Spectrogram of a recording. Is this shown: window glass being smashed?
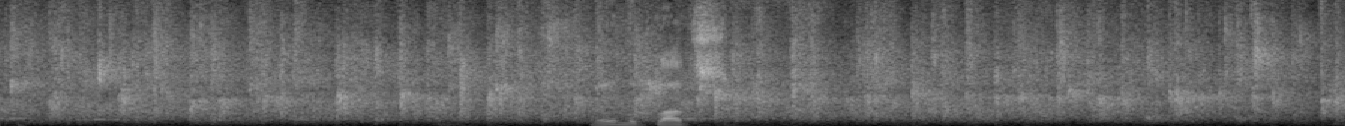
no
